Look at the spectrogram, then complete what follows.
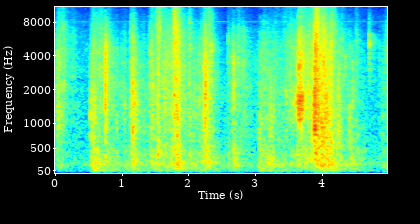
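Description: Packaging rustling and crinkling as shopping items are handled, in a string of short bursts, the loudest about four seconds in.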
